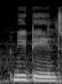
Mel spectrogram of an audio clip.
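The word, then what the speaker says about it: Gnetales: बेटा जी is silent नीटेल्स में, right.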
